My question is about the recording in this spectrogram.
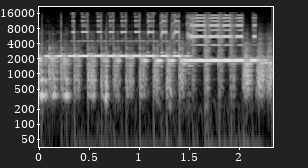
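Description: A handheld megaphone sounding a loud electronic alarm tone, a high pitch chopped into rapid even pulses that steps down slightly in pitch about one and a half seconds in.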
